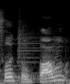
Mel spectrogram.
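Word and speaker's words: photobomb: ومن العنوان ده هنعرف فوتو بام، علشان ده عنوان حلقتنا النهارده، البي اللي في الاخر مش بتتنطق لانها جايه بعد حرف الام في اخر الكلمه، زي في كلمه كوم اللي هي معناها مشت، وزي كلايم يتسلق.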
